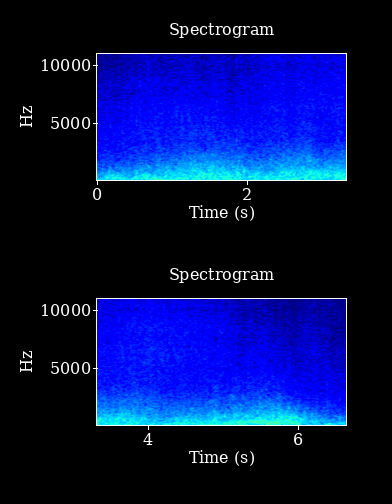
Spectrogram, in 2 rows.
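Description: A Type VII U-boat, U-80, dives beneath the waves in Silent Hunter 3, with steady rushing water and surf-like wash holding evenly for several seconds and no voices.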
